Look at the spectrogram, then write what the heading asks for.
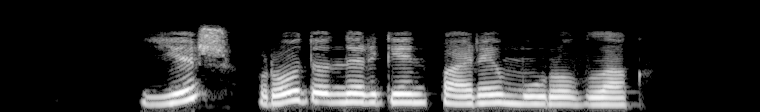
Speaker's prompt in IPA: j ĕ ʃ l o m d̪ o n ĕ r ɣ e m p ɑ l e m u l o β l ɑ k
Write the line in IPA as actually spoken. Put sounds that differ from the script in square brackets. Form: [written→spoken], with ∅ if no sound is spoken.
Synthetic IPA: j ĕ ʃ [l→r] o [m→∅] d̪ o n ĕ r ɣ e [m→n] p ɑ [l→ɾ] e m u [l→ɾ] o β l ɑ k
